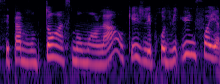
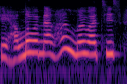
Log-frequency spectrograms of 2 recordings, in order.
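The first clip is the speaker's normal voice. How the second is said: excited greeting; 5 semitones higher, 4 dB louder than usual. Real, not acted. Greeting viewers joining the live.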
